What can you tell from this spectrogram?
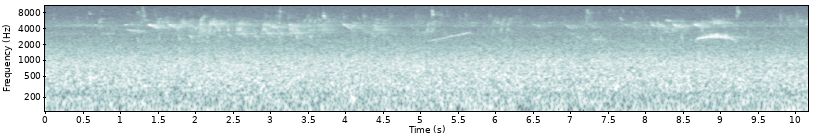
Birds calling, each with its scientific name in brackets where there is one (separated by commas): Yellow-bellied Elaenia (Elaenia flavogaster), Social Flycatcher (Myiozetetes similis)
